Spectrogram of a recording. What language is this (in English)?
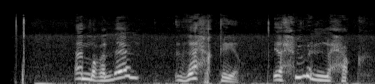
Kabyle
